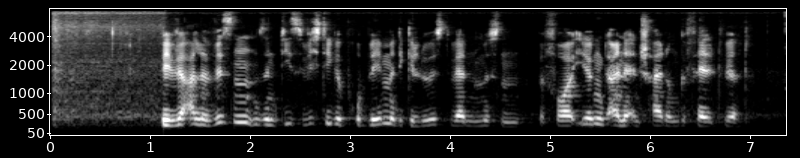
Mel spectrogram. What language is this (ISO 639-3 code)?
deu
